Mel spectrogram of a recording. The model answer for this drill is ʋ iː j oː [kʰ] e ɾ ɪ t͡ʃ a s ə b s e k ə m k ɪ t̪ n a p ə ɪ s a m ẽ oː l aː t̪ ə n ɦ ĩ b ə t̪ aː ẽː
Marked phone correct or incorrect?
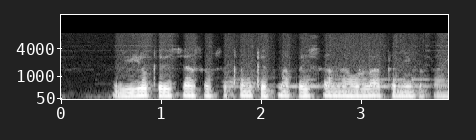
incorrect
